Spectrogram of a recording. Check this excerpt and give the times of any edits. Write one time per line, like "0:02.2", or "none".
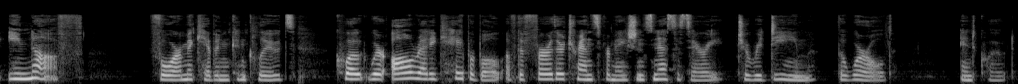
none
